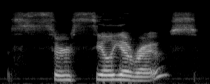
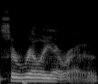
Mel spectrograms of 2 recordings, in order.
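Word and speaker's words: Cirilia Rose: This is a pattern by Cecilia Rose. Is that how you say her name? Cerelia Rose. Cerelia Rose.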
